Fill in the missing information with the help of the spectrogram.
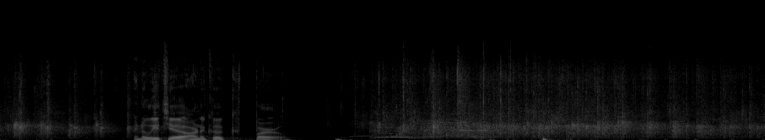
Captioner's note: audience applauds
